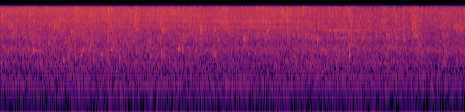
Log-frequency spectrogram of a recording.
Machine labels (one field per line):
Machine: pump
